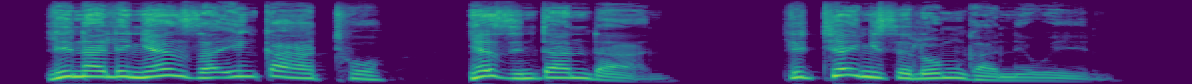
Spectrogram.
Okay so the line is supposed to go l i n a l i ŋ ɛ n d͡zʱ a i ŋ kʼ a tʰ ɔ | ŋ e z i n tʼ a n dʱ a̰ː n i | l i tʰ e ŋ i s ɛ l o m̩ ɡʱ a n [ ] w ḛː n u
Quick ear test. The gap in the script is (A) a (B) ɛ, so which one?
B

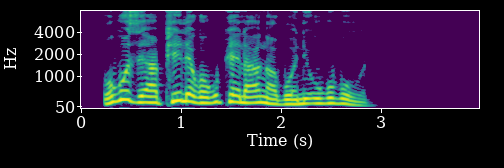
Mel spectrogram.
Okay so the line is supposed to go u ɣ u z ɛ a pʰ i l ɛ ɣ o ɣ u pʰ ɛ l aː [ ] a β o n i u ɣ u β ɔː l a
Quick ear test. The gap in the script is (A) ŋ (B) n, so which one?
A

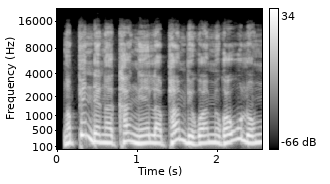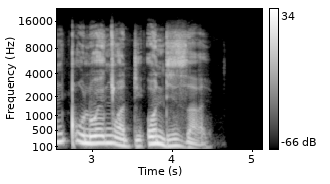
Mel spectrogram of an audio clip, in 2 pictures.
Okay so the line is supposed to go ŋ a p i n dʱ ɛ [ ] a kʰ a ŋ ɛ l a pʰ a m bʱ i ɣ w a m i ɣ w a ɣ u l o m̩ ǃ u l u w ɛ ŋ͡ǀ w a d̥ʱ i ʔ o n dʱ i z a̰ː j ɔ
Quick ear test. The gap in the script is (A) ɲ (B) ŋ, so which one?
B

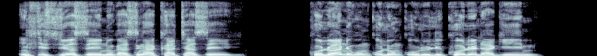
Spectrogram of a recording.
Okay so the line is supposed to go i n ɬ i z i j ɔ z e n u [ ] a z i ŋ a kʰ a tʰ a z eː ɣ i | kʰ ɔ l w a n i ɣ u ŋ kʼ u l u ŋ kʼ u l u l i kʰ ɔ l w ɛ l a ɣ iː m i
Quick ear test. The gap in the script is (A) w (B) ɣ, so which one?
B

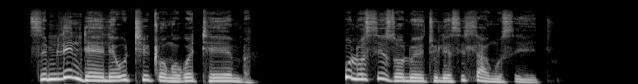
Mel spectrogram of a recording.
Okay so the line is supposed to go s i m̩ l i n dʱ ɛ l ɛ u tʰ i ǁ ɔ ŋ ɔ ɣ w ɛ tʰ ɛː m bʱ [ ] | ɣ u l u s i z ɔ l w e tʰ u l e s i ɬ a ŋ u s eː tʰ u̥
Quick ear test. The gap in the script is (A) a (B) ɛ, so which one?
A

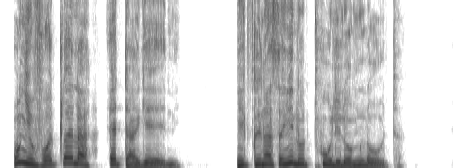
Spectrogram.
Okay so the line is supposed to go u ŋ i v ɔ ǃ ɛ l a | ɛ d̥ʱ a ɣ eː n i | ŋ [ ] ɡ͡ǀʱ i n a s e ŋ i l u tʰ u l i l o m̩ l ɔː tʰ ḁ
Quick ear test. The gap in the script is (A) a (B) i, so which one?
B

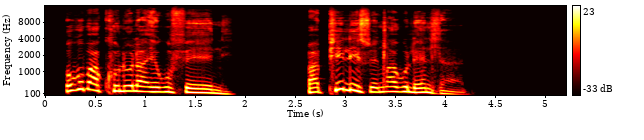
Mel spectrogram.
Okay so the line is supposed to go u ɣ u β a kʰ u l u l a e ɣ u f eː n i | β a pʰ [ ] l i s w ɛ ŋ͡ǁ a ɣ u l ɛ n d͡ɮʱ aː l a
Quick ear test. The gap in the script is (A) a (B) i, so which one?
B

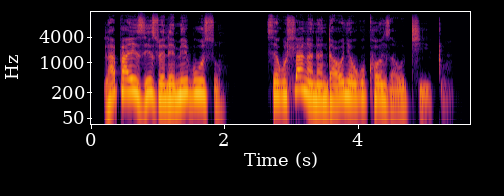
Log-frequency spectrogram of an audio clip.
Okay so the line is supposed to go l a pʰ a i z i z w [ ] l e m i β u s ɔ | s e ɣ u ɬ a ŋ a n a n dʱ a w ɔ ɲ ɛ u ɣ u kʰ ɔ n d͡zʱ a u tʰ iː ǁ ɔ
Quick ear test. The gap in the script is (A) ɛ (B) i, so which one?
A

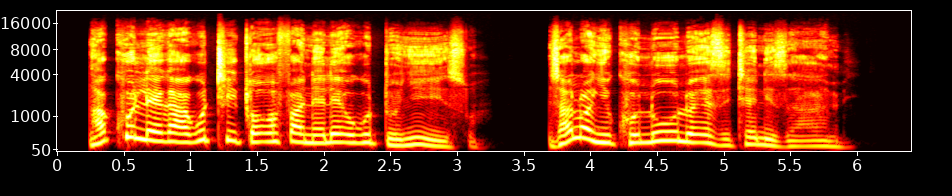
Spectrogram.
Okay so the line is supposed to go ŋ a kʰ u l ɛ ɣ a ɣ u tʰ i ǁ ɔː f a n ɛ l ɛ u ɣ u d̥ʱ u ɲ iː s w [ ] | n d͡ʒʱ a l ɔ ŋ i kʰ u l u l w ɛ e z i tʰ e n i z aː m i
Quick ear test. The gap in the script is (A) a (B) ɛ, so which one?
A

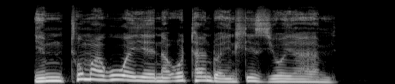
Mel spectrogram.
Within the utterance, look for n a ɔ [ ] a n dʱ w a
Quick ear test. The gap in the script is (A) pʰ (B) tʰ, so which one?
B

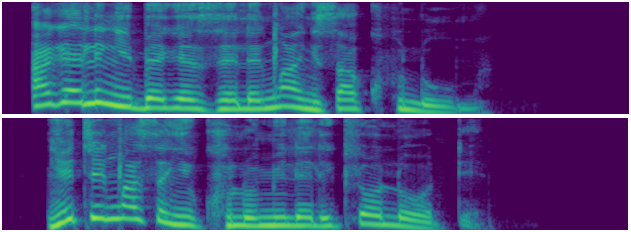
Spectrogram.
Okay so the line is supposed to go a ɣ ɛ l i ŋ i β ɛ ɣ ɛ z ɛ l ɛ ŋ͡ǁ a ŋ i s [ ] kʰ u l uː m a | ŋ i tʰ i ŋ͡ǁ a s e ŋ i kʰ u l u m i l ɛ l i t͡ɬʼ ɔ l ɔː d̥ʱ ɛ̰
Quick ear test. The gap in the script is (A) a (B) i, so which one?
A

